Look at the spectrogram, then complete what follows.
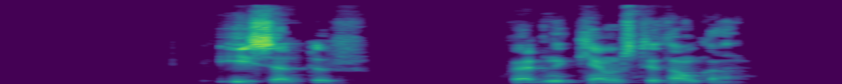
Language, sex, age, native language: Icelandic, male, 30-39, Icelandic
